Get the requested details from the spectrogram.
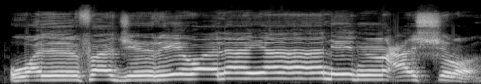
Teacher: اور اگر یہاں پر ہم آیت کریں گے، سانس توڑیں گے تو را کو ساکن کر کے پڑھیں گے. اگر آیت نہیں کریں گے تو پھر را کو جلدی پڑھیں گے، را کو باریک بھی پڑھیں گے کیونکہ را کے نیچے زیر ہے · یا کے ساتھ الف مدہ ہے، یا الف زبر یا کو تھوڑا کھینچ کر پڑھیں گے · واو کو لام ساکن کے ساتھ ملا کر پڑھیں گے، الف نہیں پڑھا جائے گا. فا کو جیم کے ساتھ ملا دیں گے، جیم کے اوپر جزم ہے تو جیم کے اندر قلقلہ کریں گے.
